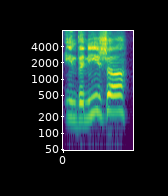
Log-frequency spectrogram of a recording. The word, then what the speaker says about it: Indonesia: In the word Indonesia and Asia, it's pronounced as zh.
